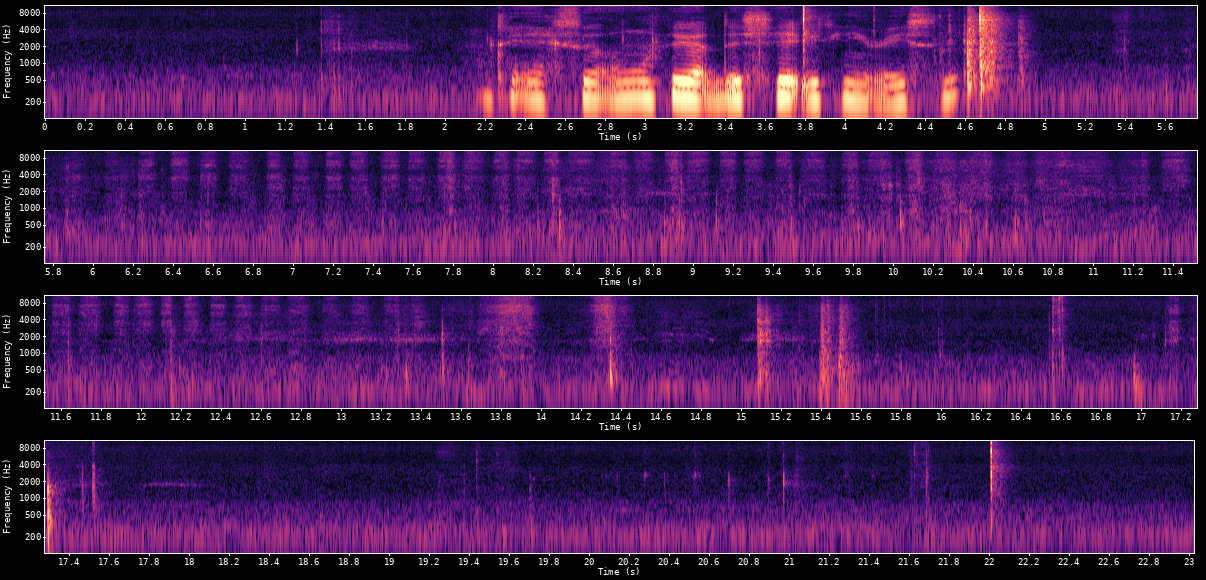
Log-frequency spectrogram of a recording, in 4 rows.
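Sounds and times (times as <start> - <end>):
eraser rubbing on paper: 5.9 - 14.4.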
